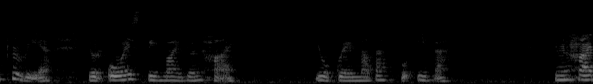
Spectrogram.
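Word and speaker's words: Unhei: Yun Hai looked quickly at Mr. Kim and then to Joey. She nodded slowly. "Yes, it's pronounced Yun Hai, and it means grace," Mr.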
